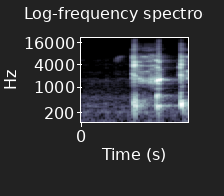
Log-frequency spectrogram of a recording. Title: Cyber bullying and coughing through the lies. #walmart #jessicalovesjesus #iRodney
